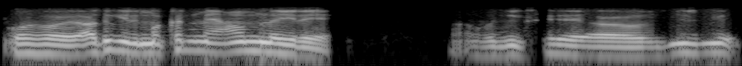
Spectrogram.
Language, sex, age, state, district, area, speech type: Manipuri, male, 30-45, Manipur, Kangpokpi, urban, conversation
